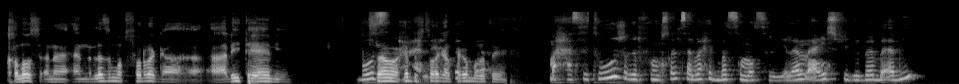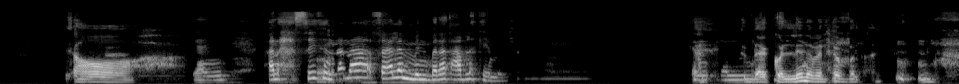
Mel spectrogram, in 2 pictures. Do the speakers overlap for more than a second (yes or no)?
yes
